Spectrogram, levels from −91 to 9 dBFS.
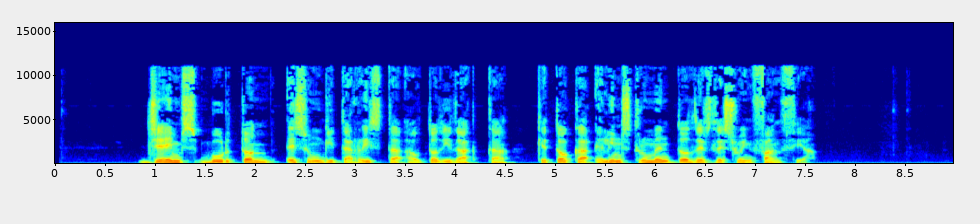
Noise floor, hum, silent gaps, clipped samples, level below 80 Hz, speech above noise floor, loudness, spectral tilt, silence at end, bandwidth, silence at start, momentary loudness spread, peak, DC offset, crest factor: -63 dBFS; 50 Hz at -50 dBFS; none; under 0.1%; -50 dBFS; 43 dB; -20 LUFS; -5 dB/octave; 1.4 s; 11.5 kHz; 0.85 s; 12 LU; -2 dBFS; under 0.1%; 18 dB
